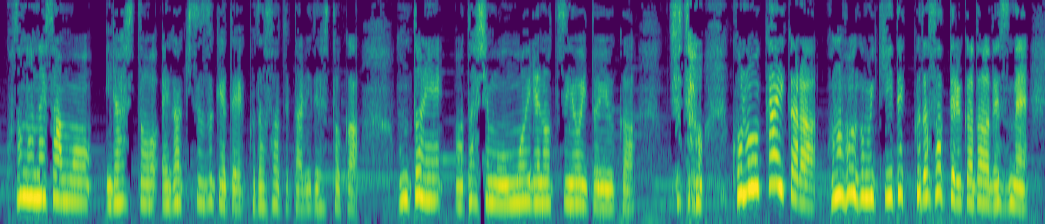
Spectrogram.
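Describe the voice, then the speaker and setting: Brisk and lively in intonation, a woman with a fairly high voice hosts a radio show over background music. A voice actress as well, she sticks to a polite, scripted style but adds chatty, casual asides.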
